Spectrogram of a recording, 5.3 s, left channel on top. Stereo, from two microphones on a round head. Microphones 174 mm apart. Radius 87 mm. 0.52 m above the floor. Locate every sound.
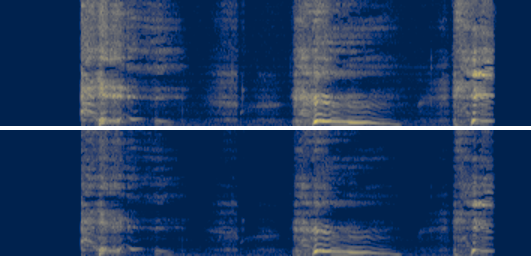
0.8 s a gasp: 65° left (ahead or behind)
